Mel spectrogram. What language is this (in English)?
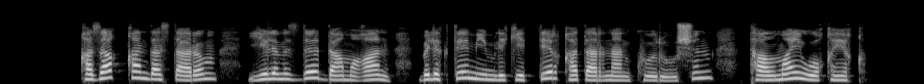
Kazakh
